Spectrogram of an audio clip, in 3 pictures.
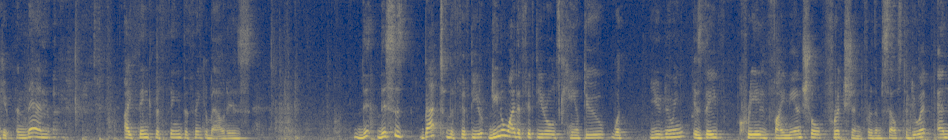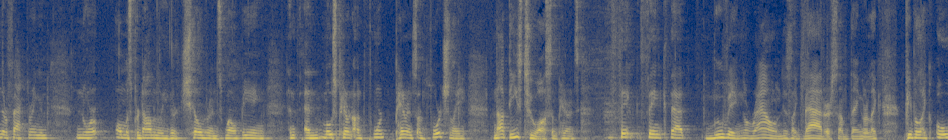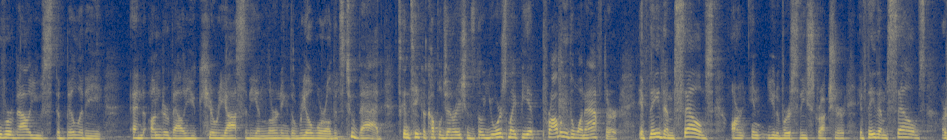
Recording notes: Today's episode is a segment of a recent VeeFriends meetup I did in Germany with some very awesome VeeFriends holders. During the Q&A portion.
